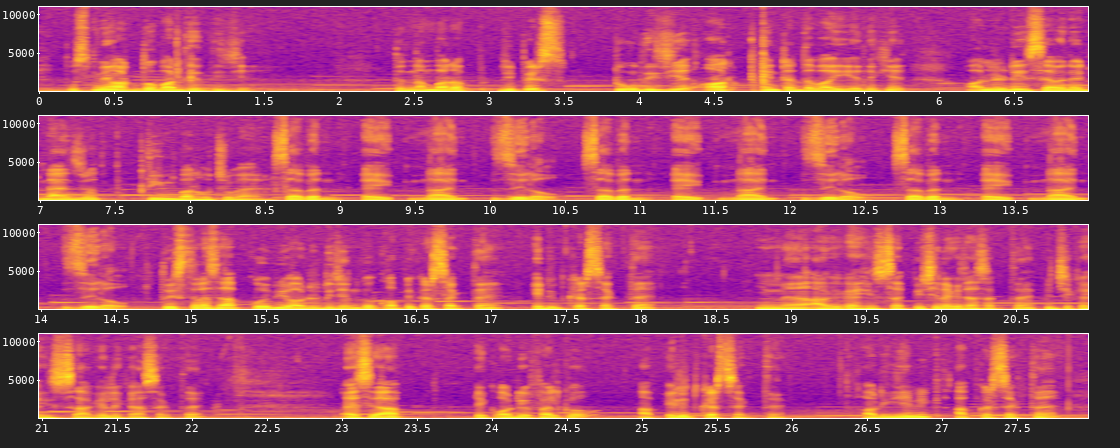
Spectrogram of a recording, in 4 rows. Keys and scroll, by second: 1.1 2, 4.9 Return, 8.5 space.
